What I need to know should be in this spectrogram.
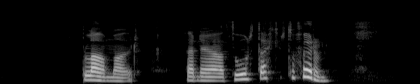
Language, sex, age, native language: Icelandic, female, 20-29, Icelandic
